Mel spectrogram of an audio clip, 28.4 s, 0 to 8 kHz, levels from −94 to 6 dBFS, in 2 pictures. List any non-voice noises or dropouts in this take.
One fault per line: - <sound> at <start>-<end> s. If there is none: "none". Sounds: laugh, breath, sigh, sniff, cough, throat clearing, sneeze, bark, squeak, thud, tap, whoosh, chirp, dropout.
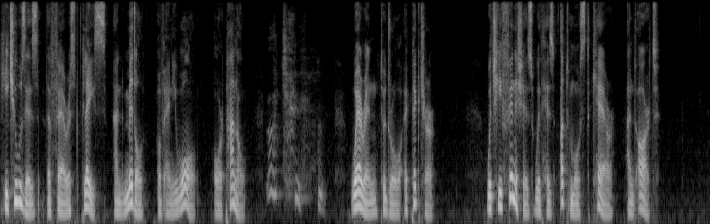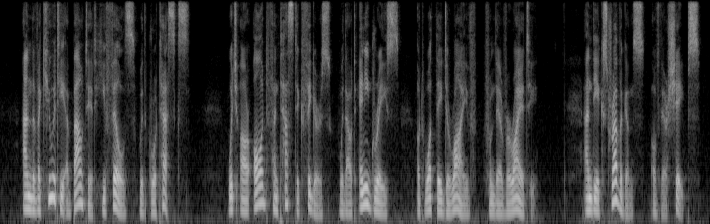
- sneeze at 5.3-6.5 s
